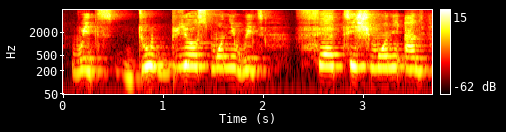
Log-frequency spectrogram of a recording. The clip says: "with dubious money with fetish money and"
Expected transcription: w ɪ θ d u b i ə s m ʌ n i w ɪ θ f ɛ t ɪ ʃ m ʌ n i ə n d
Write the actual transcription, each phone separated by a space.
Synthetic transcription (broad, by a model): w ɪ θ d u b i ə s m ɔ n i w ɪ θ f ɛ t ɪ ʃ m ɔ n i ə n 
